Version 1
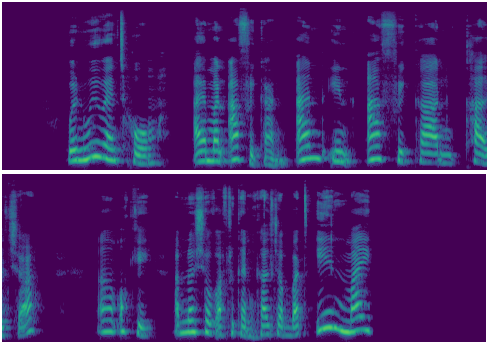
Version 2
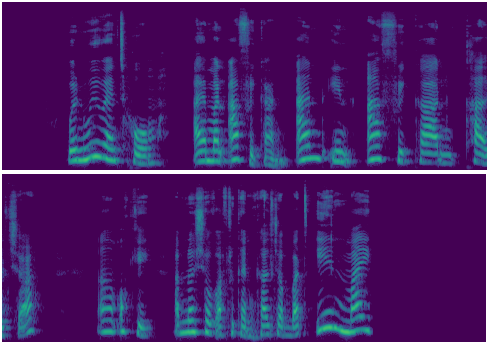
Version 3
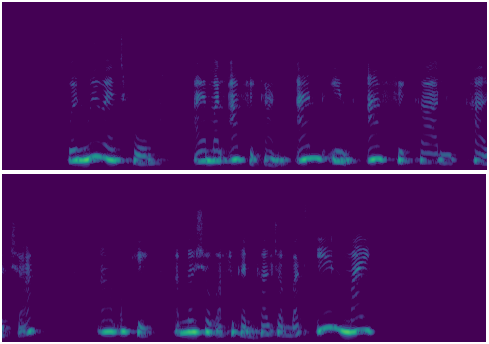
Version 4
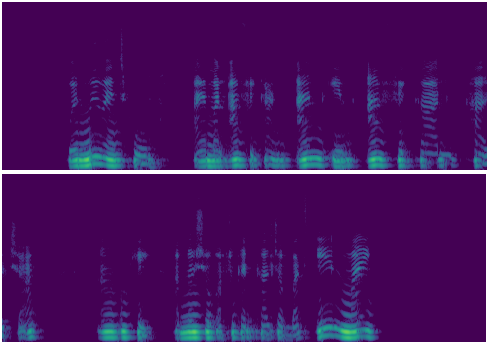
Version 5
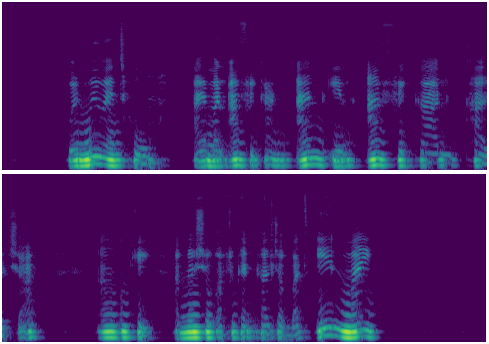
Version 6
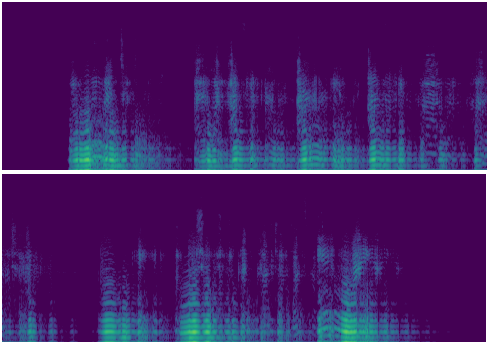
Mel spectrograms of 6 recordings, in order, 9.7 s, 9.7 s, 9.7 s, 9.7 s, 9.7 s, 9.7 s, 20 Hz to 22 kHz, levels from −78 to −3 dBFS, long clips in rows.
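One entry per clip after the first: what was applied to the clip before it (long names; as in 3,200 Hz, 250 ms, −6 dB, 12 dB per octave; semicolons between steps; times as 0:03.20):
parametric band 82 Hz +10.5 dB 0.42 octaves; level −3.5 dB
formant filter i; level +1.5 dB
sub-octave generator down 1 octave, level −4 dB; convolution reverb RT60 0.20 s, pre-delay 3 ms, DRR 16.5 dB; level +3 dB
double-tracking delay 15 ms −9 dB; level +6 dB
feedback delay that plays each chunk backwards 105 ms, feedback 49%, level −9.5 dB; half-wave rectification; level −2.5 dB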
